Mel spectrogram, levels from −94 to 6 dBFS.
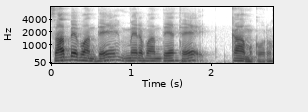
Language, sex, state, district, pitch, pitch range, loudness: Hindi, male, Himachal Pradesh, Shimla, 135 Hz, 125-145 Hz, -20 LUFS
